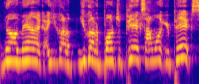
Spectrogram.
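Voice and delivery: put-on insistent drunk-fan voice, held back; pestering drunk. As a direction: plead high, imitating a pushy drunk.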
